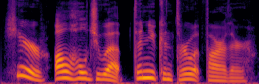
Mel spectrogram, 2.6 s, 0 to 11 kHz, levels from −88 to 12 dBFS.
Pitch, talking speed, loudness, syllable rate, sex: 205 Hz, 255 wpm, -17 LUFS, 5.8 syllables/s, female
